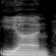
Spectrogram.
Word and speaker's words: Aeon: And thanks very much to you, our guest, Todd Pittock, who wrote about this for what we've now decided is pronounced Eon. But it's spelled A-E-O-N.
